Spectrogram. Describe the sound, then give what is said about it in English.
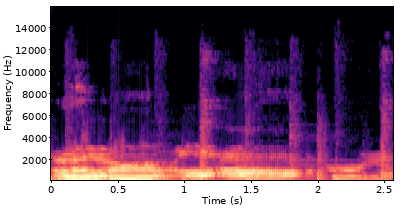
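A voice imitates the drawn-out groan of someone hauling themselves out of a car: a loud, wavering moan that sags and strains in pitch, trailing into a few shorter grunting breaths. “And she goes, "I heard the sound you made when you got out of your car."”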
